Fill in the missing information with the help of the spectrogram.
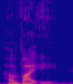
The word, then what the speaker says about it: Hawaii: Is it Hawaii or Hawaii?" And they say, "It's Hawaii."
